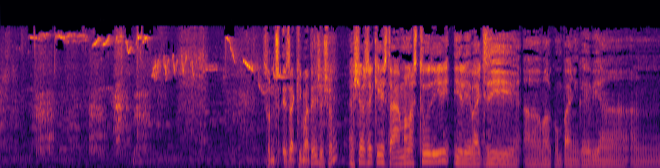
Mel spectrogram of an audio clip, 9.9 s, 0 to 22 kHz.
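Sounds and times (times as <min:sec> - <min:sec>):
birds chirping and tweeting outdoors: 0:00.0 - 0:05.7
speech: 0:04.0 - 0:09.8.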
